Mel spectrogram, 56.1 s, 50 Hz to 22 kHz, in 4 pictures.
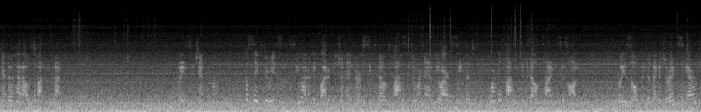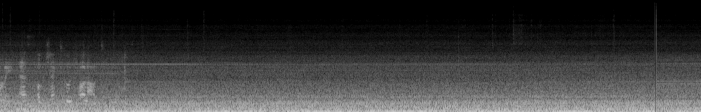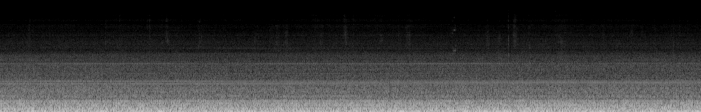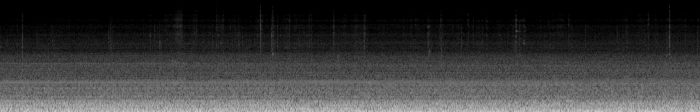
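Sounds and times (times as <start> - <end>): higher hum: 0.0 - 20.8
airplane cabin engine rumble: 0.0 - 56.0
faint steady hums: 0.0 - 56.0.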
